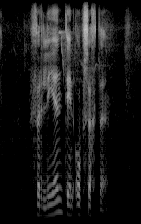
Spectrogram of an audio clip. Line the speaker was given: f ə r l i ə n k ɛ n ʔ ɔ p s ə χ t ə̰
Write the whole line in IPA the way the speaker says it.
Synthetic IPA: f ə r l i ə n t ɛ n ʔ ɔ p s ə χ t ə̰

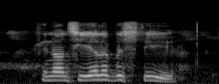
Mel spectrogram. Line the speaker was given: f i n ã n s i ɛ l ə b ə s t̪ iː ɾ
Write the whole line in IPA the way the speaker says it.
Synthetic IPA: f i n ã n s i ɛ l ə b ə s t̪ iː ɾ

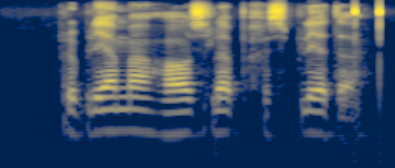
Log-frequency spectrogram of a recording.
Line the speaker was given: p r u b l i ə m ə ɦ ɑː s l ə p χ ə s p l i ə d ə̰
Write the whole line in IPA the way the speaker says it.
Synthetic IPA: p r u b l i ə m ə ɦ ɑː s l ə p χ ə s p l i ə t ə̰

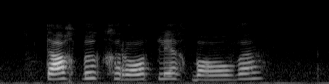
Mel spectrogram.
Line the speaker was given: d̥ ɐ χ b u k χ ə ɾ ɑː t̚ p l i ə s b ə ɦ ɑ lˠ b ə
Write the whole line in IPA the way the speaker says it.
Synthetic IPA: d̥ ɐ χ b u k χ ə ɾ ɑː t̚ p l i ə χ b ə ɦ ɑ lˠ v ə

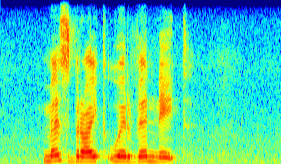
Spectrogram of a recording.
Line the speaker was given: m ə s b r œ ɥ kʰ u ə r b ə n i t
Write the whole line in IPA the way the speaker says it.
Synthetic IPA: m ə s b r œ ɥ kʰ u ə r v ə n ɛ t

